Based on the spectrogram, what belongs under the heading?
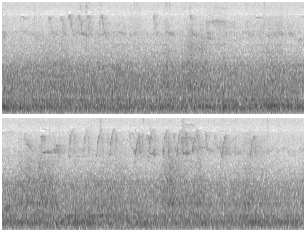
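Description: Many faint, short, high chirps and ticks from small birds, thickest in the second half, over a steady outdoor background noise.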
